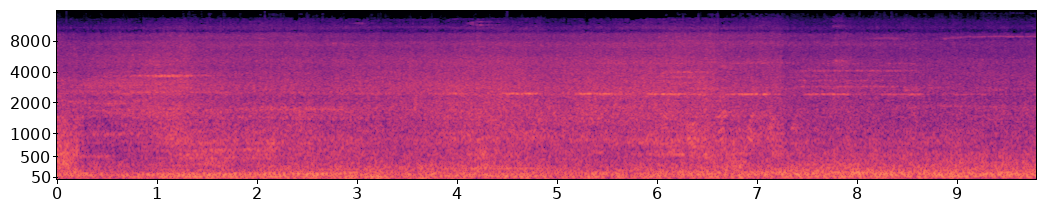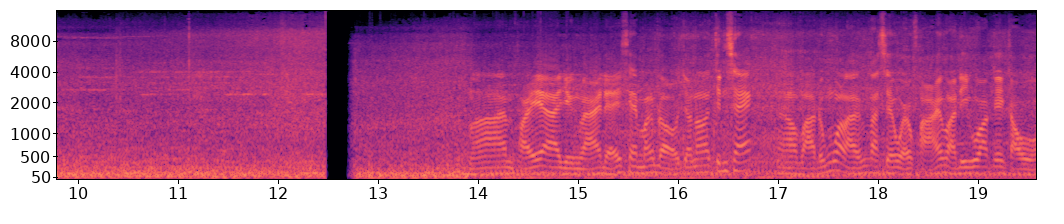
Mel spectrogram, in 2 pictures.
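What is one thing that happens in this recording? Wind rumbles steadily while riding along a road.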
